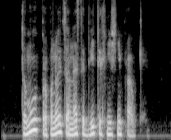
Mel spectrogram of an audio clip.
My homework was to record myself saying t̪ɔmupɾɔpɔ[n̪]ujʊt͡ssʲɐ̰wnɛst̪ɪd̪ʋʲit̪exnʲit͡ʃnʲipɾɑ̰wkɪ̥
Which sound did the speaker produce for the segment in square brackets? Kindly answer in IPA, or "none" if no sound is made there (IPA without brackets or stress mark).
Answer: n̪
